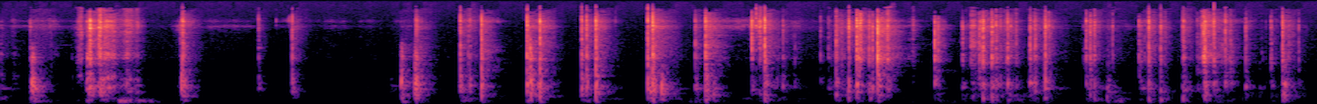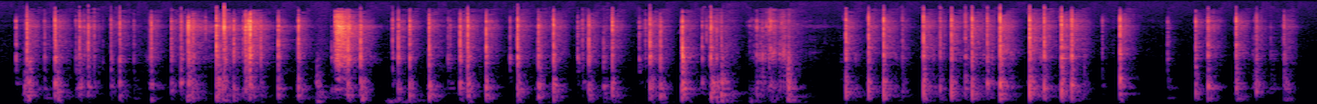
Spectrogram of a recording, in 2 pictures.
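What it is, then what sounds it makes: Plastic item tapped with long nails. A plastic object is tapped rapidly with long acrylic nails, producing fast, sharp, clicky taps that sound like typing on a keyboard. The tapping comes in dense bursts with brief pauses, with no voice.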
